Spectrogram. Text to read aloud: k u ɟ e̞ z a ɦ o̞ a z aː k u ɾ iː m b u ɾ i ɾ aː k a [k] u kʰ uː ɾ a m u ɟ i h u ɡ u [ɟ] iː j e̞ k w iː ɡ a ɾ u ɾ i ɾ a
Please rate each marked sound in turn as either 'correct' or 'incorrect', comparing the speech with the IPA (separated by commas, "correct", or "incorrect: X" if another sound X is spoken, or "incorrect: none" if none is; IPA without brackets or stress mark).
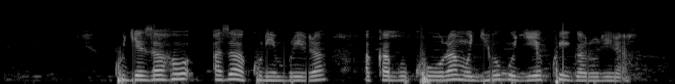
incorrect: ɡ, correct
